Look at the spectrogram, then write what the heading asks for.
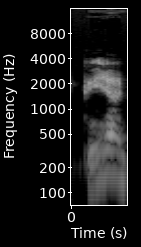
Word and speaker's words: Greedo: It's Greedo too. Yeah, it's too. It's like the word greed. You know, Greedo rhymes with Speedo.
